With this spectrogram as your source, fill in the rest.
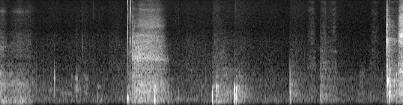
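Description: Chalk writing on a blackboard during a church camp evangelism school lecture, heard as sparse faint taps and short scratchy strokes with a longer scraping stretch, in a quiet room with no talking.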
